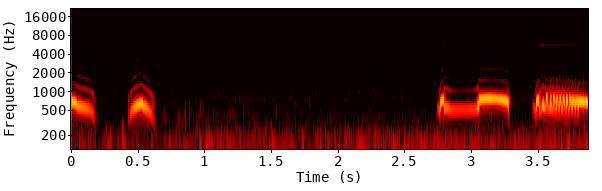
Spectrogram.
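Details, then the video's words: Spotted dove, a cage bird, in the 'đồng pha' voice style, used to provoke and stimulate other caged doves. Two short slurred hoots, a pause, then two longer flat-then-falling coos at low pitch. "chim cu GÁY GỌI kích bổi hiệu quả giọng đồng pha"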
